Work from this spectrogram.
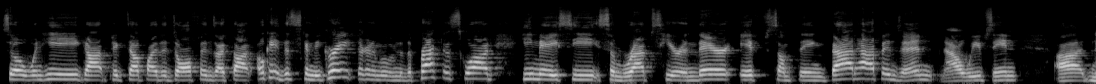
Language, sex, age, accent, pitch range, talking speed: English, female, 30-49, American, 200-240 Hz, 240 wpm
